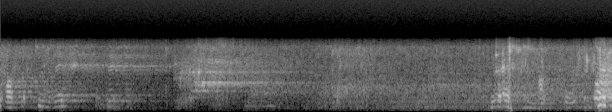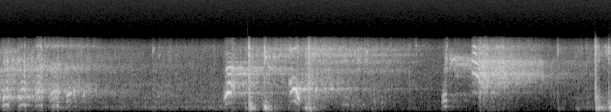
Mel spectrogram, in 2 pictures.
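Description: A young man talks and shouts in a large echoing hall.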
